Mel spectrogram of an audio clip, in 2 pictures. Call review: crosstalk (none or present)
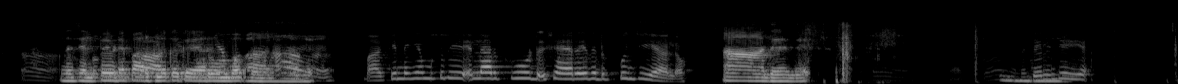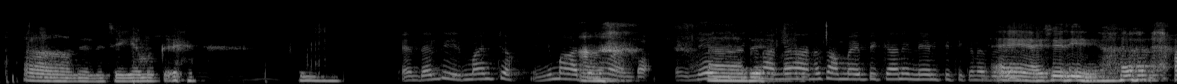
present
